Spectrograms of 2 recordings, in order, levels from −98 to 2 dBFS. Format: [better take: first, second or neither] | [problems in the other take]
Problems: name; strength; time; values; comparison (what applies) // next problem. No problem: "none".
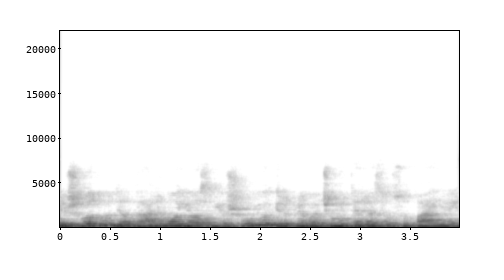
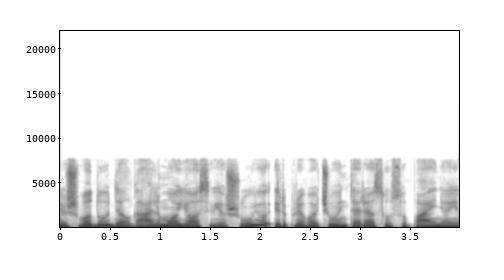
second | room echo; dies away in 0.9 s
